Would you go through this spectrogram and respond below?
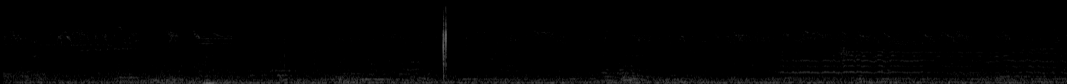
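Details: Western honey bee collecting nectar from home-grown saffron flowers in autumn in Kashmir gives a steady, droning wing buzz close by, swelling louder in the final seconds.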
